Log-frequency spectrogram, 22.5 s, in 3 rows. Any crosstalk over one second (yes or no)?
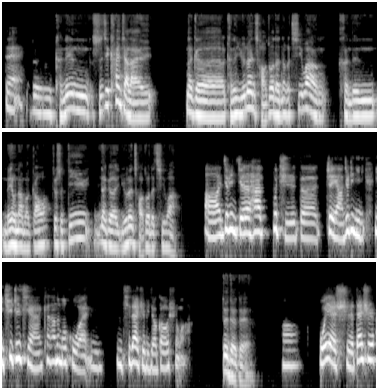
no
